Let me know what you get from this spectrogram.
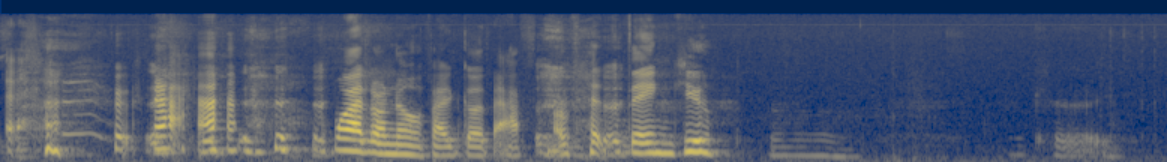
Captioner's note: laughing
